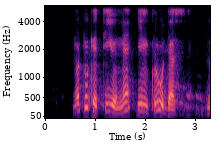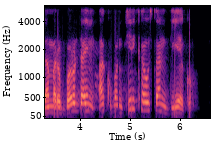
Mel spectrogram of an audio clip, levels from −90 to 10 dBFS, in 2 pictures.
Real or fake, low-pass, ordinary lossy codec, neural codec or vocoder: real; 5.4 kHz; Opus, 24 kbps; none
